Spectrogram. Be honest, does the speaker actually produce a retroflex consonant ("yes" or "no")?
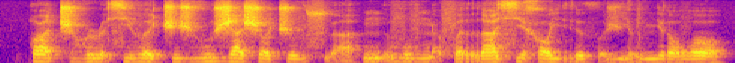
no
